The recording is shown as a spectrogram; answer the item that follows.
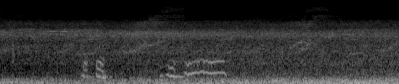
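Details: A brown tabby community cat in a park, September 2021, pleased at having its lower back patted, gives two short, wavering, hum-like meows rising and falling in pitch, over a steady low background rumble.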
